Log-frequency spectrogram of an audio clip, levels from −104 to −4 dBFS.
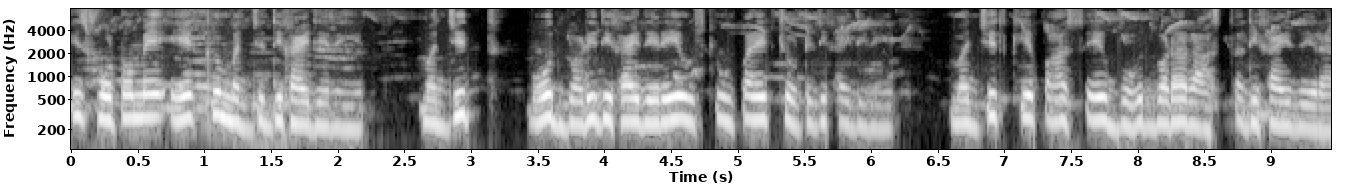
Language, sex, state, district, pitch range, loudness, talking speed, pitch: Hindi, female, Rajasthan, Churu, 240-280 Hz, -16 LUFS, 220 wpm, 255 Hz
